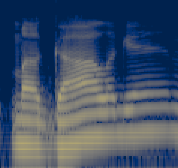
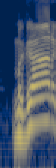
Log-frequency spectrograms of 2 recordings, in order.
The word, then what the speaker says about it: McGonagall: to do this who professor uh magaligan i gotta how do you say this name amy mcgonagall mcgonagall thank you she's like i've always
